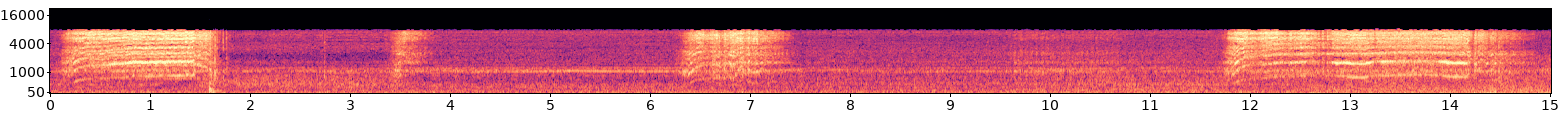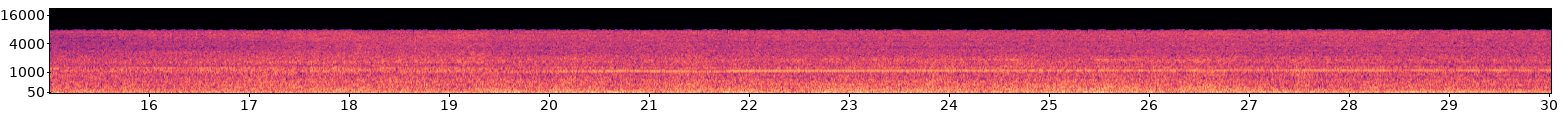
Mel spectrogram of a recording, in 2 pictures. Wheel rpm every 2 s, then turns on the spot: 120, 10, 0, 50, 20, 30, 200, 20, 20, 10, 0, 0, 0, 0, 0.
8-10 16-20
